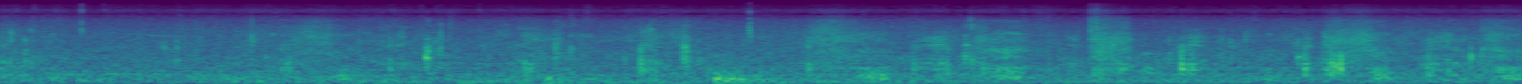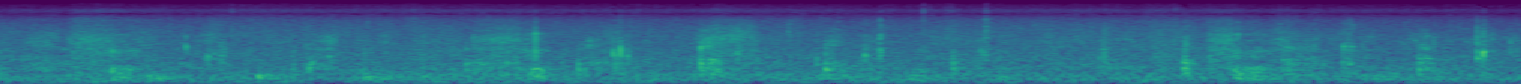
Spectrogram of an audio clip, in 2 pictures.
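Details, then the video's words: A hungry female puppy eats wet food from a food trapper mat on a windy day. Steady, dense wet smacking, licking and clicking mouth noises follow each other rapidly throughout, with soft background hiss and no talking. "Wet food ASMR dog eating sounds"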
